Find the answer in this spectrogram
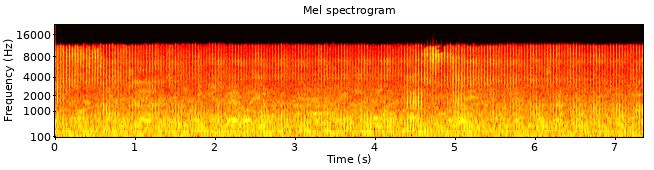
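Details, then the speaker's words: Steady fast buzzing rattle of a Storz Medical V-ACTOR pneumatic vibration massage handpiece running at 28 Hz, used without gel for muscle relaxation and pain reduction before or after shockwave therapy: pneumatic vibration massage device. "but there's another fact as well which is quite interesting and it's that I'm working at a Hertz which is at the moment 28 Hertz"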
